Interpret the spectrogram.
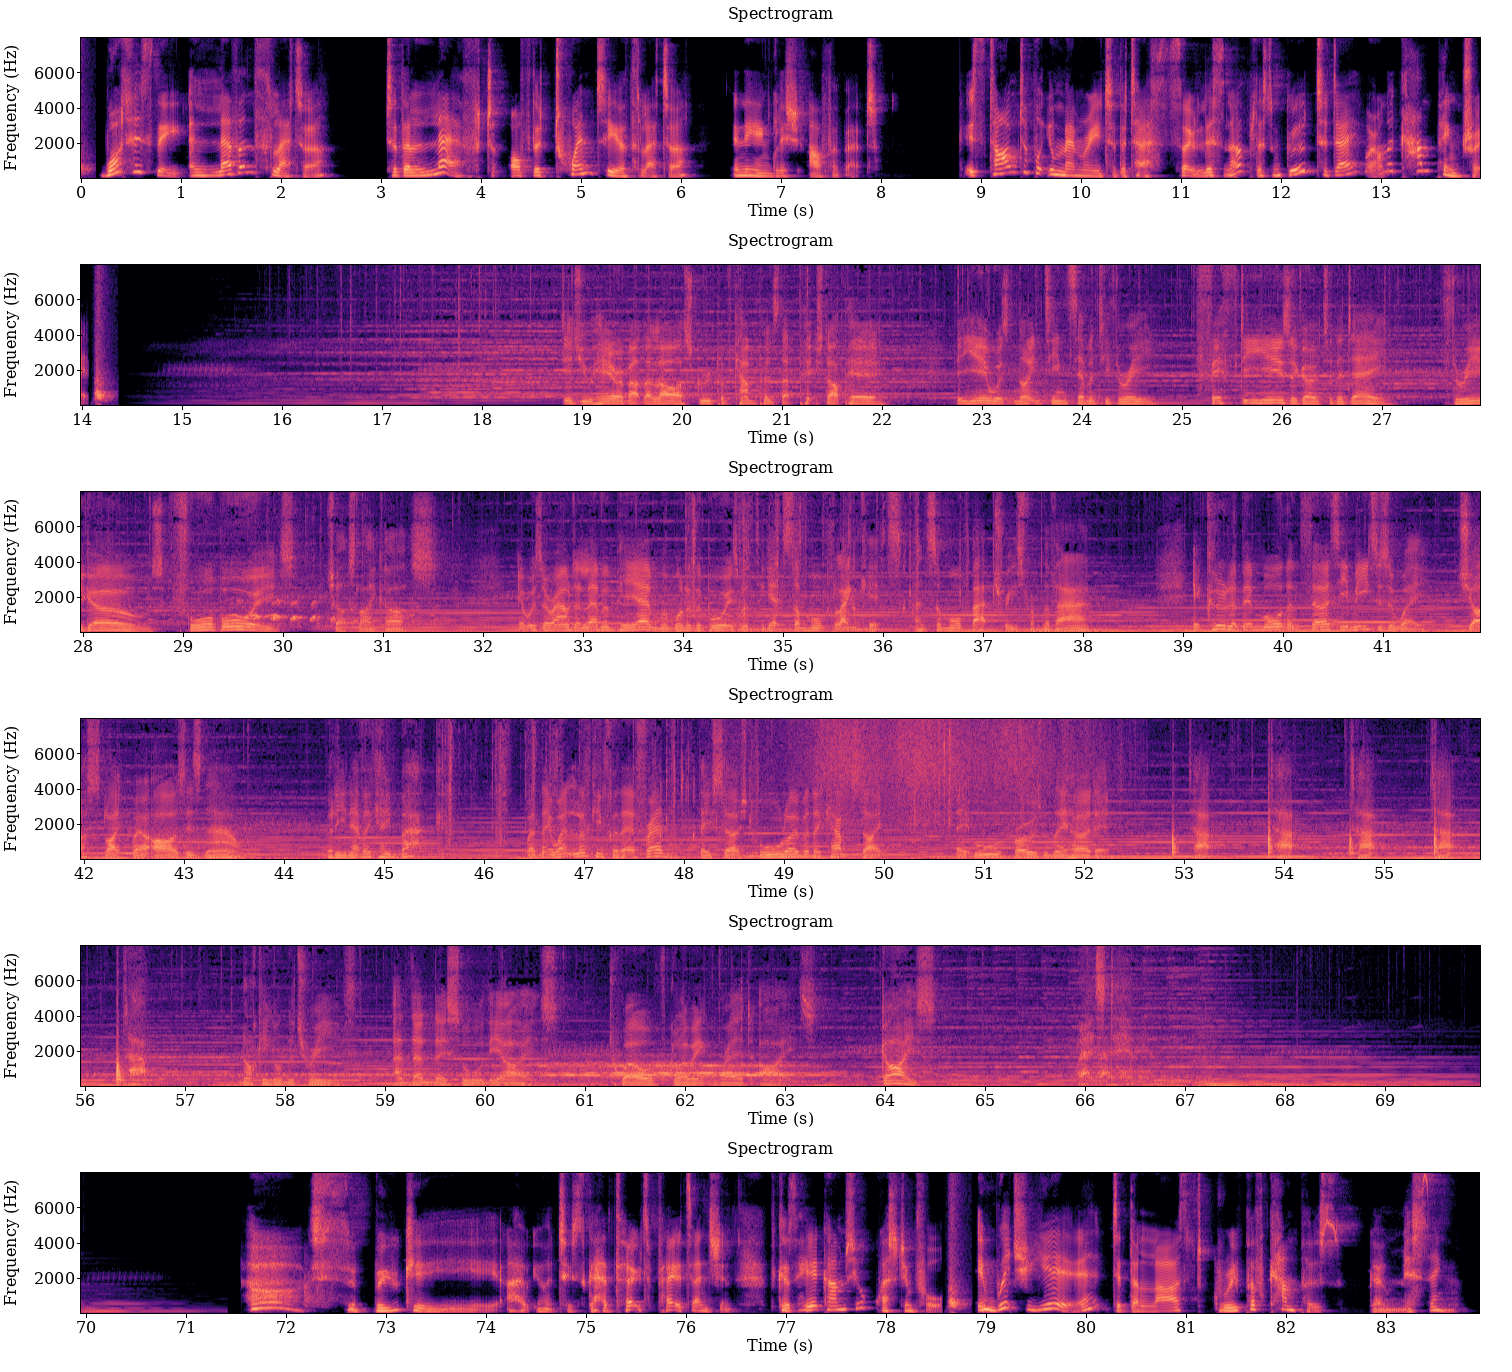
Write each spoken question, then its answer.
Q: In which year did the last group of campers go missing?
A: Well, it was 50 years to the day, 1973.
